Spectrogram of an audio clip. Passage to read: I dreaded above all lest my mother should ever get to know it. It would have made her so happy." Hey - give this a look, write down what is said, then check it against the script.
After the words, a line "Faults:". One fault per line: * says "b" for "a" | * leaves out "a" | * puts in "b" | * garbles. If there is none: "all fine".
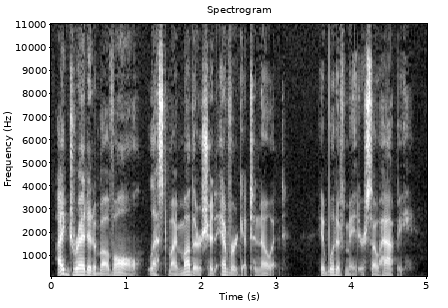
I dreaded above all lest my mother should ever get to know it. It would have made her so happy."
Faults:
all fine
